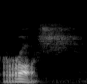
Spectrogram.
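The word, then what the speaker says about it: ראש: Shin itu bunyinya ya pronounciationnya atau pengucapannya adalah Ros Kalau saudara ingat kata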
